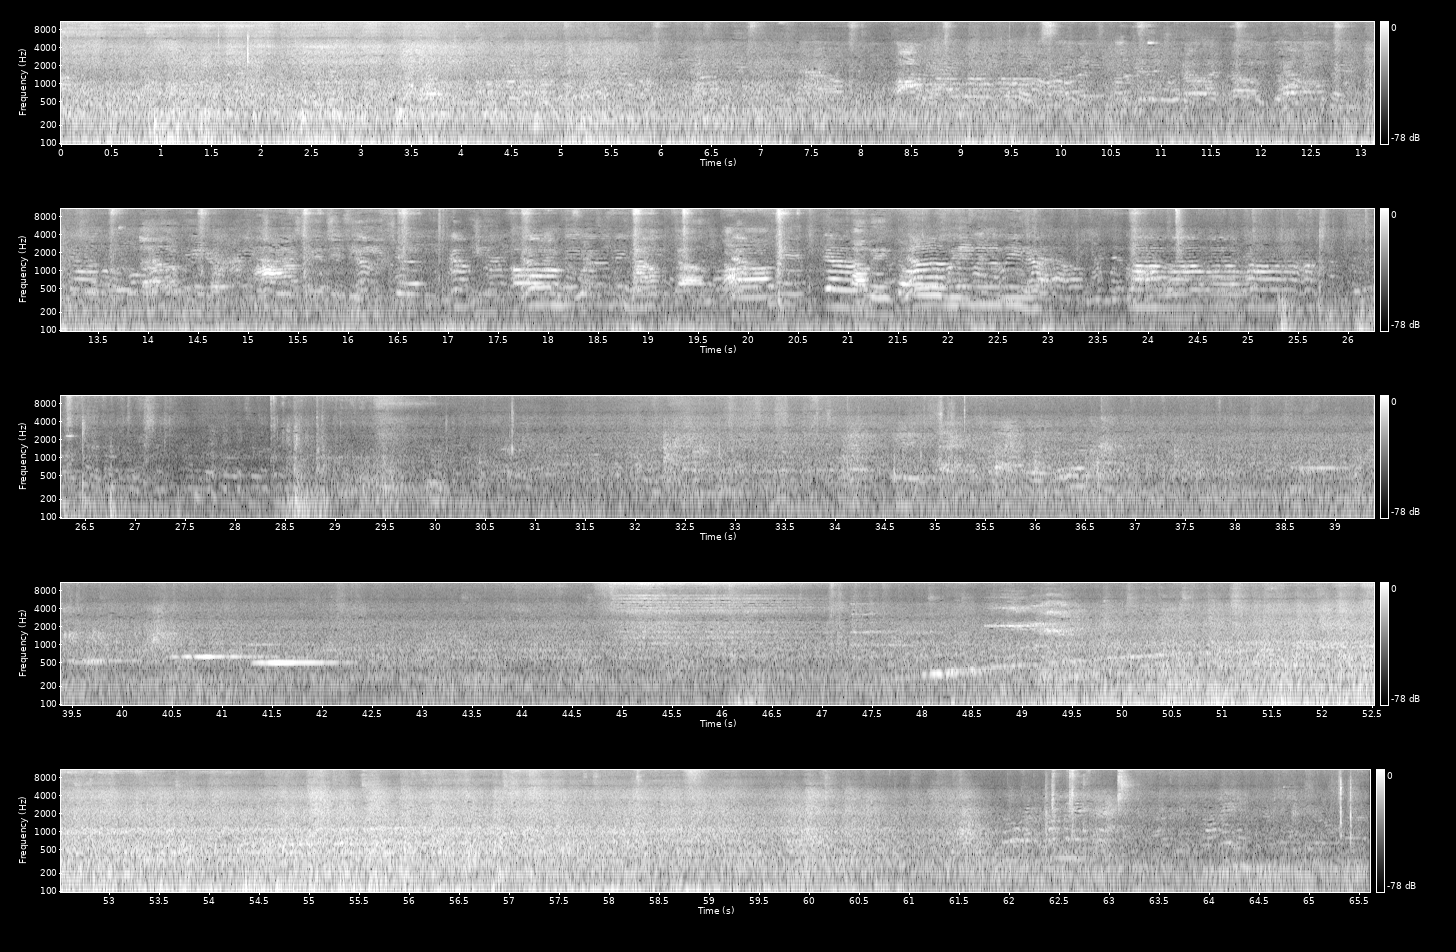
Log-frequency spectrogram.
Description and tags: Field recording in New York subway: doowop singers pass by, then you hear the doors closing and the train departing.
singing, subway, ambience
